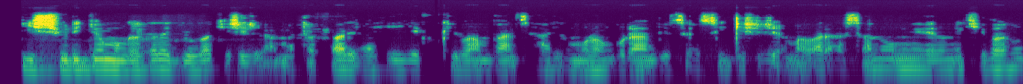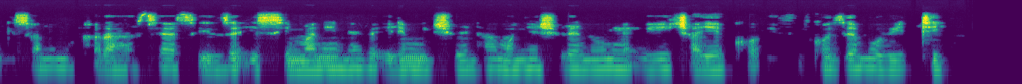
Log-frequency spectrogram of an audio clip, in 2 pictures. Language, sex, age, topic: Rundi, male, 25-35, education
